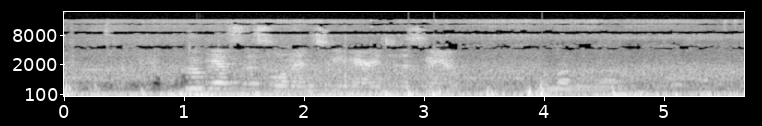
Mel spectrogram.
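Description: A woman speaks calmly into a microphone outdoors.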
